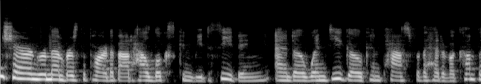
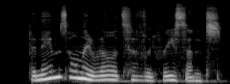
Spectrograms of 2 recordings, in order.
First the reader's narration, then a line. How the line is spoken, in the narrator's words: Kelly says quietly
